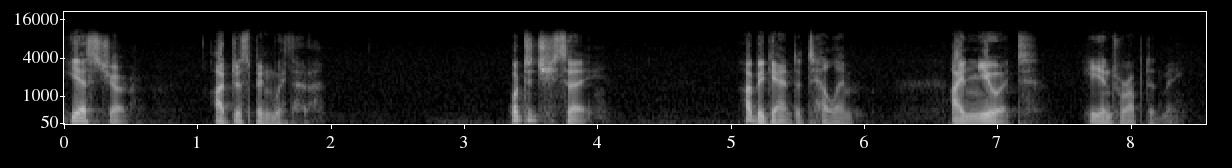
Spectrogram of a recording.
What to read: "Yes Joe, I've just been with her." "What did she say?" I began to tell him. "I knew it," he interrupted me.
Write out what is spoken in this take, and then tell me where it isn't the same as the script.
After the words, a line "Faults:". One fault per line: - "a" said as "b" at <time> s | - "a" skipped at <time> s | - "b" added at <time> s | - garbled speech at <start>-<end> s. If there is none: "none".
"Yes Joe, I've just been with her." "What did she say?" I began to tell him. "I knew it," he interrupted me.
Faults:
none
